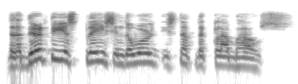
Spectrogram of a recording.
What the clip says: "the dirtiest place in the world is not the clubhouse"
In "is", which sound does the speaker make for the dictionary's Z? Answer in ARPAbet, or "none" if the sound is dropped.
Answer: S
